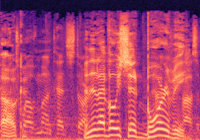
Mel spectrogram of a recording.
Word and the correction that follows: Barbie: Is that how you say Borby? – Borby? – Oh, it's Barbie. Oh.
